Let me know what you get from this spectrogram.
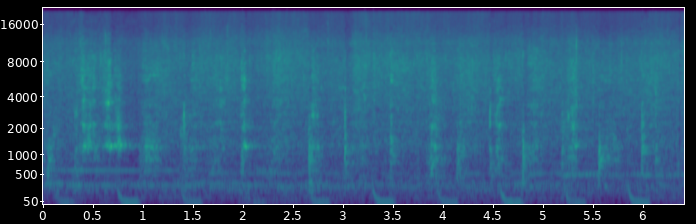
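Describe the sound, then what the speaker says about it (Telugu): Pasta toasting with salt in a pan over a high flame, with a steady sizzle and repeated rhythmic scrapes and knocks of a spoon stirring against the pan, close and clear, without speech. "హాఫ్ స్పూన్ సాల్ట్ వేసుకుని హై ఫ్లేమ్ మీద మనం టోస్ట్ చేసుకుందాం."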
